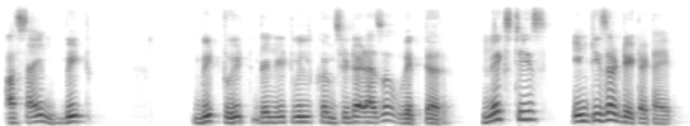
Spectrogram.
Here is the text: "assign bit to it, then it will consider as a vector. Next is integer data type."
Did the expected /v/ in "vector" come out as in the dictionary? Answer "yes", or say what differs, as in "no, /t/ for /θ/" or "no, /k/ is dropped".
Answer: yes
